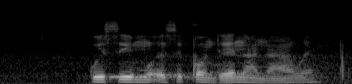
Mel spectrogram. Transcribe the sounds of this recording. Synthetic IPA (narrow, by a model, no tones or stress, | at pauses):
k̬ʼwisimuesiǃɔndʱɛnanaːwɛ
